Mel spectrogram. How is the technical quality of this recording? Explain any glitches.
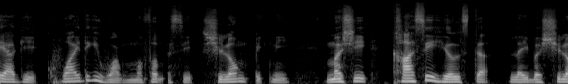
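The speech has audible generation loss throughout its full length. It was likely run through a lossy codec repeatedly, around four MP3 passes at what sounds like 128 kbit/s, each requantising on a shifted frame grid so that noise and spectral holes accumulate. The result is swirly, smeared and hollow, with blurred attacks, worse than one pass at that rate would produce, even though content still reaches up to 20.2 kHz.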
